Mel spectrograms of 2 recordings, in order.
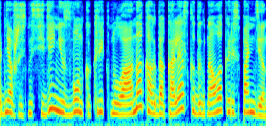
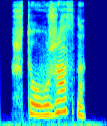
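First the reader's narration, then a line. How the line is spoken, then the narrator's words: Asked in dejected voice. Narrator (Russian): упавшим голосом спросила она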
